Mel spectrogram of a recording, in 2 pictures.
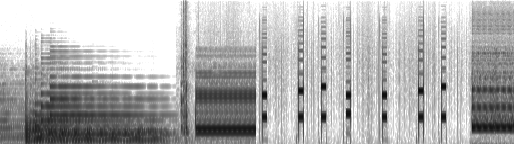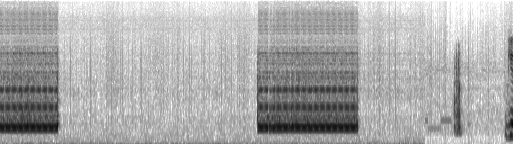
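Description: A phone call being placed to the Słoneczko travel agency: a steady tone, a quick run of seven dialing beeps, then two long buzzing ring tones separated by a pause, ending with a short click as the line picks up.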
